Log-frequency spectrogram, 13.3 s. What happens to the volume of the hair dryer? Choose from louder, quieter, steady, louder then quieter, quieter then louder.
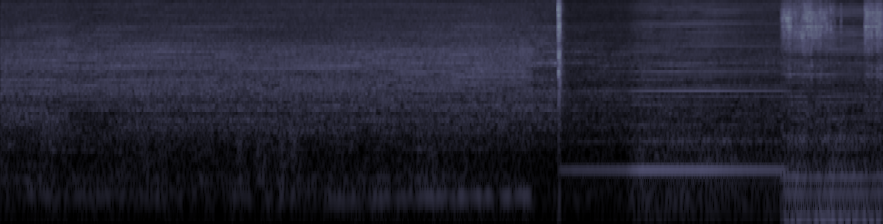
quieter.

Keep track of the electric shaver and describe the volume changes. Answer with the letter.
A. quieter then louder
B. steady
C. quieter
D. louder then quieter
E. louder
E.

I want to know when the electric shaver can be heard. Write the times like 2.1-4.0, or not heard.
0.0-13.2.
